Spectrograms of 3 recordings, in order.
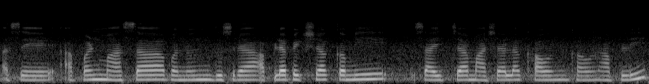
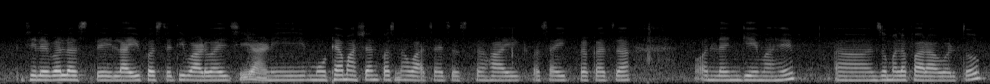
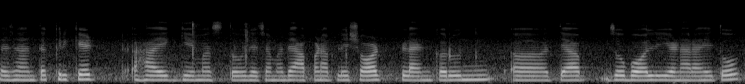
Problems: constant background noise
